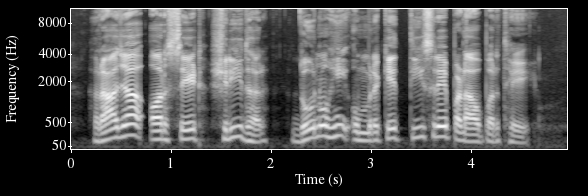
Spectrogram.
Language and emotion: Hindi, neutral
